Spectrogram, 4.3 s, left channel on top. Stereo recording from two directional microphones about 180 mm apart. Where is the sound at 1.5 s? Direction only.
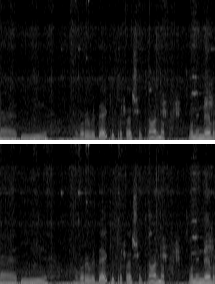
5° right (ahead or behind).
